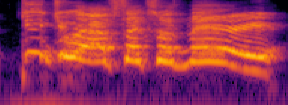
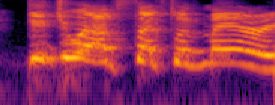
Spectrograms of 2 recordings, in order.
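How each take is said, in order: First: Even higher mock mom pressing the question; insistent prying mom. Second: Higher, fast mock mom grilling her son; prying mom. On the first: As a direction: push harder, like a mother who won't drop it. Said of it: "And he's like". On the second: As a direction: blurt it out like a nosy mother. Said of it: "she's like".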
